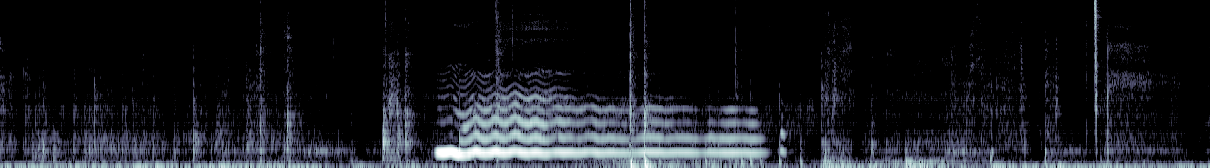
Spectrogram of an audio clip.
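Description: A woman humming one note for about three seconds, starting with a wobble in pitch and then held steady, about four seconds in. Faint taps and rustles of a cardboard box being handled and opened come before and after it.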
